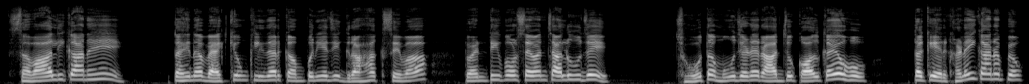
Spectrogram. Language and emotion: Sindhi, surprised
